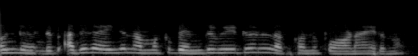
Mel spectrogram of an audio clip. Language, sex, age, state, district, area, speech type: Malayalam, female, 30-45, Kerala, Kottayam, urban, conversation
